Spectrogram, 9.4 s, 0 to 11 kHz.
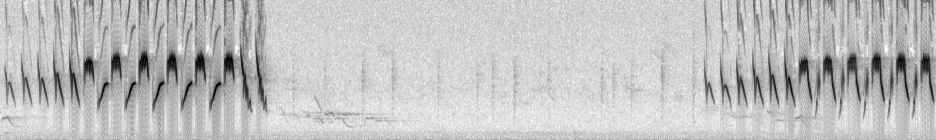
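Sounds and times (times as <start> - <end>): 
tree pipit singing repeated high arching notes: 0.0 - 3.9, 7.1 - 9.3.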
